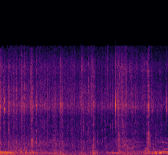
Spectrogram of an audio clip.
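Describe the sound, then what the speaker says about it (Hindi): Pigeons coo softly in low, repeated throaty calls close by, over a steady background murmur. "छोटा बेबी पिजन है क्योंकि अभी ये दाना उठा रहा है"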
